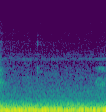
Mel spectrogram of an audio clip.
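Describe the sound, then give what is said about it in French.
A deep, continuous low rumble rolls steadily throughout, muffled and far off like thunder from a distant storm, with no voices. “Il y a un orage au loin.”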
